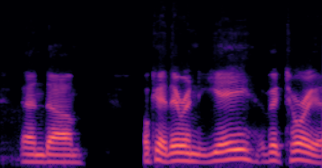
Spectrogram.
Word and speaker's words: Yea: once a month and um okay they're in yay Victoria it's pronounced yay cool deal and then his friend Terry also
